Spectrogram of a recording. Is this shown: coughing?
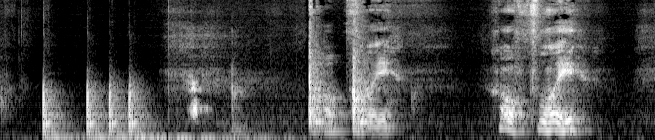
no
